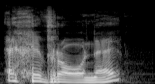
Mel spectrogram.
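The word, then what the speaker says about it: Échevronne: Côte de Beaune, vyslovko du Bon, se rozkládá od hranic obce Echevrone, vyslov Echevron, po Chagny, vyslovuj Šaní.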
